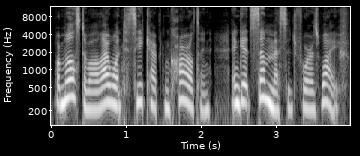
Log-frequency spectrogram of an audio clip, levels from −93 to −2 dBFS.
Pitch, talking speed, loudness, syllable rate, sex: 250 Hz, 255 wpm, -16 LUFS, 6.1 syllables/s, female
